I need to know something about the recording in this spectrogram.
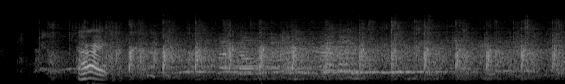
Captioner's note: cheering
